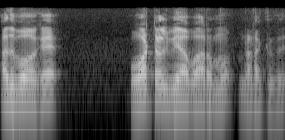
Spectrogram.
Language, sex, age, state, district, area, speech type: Tamil, male, 45-60, Tamil Nadu, Namakkal, rural, spontaneous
